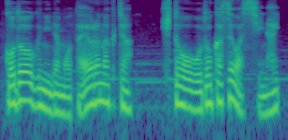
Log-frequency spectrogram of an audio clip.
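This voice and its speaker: Calm, clever young detective boy. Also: very deep voice, moderate pace, faint music behind. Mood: confident, reasoning. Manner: easygoing, confident deduction. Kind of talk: Japanese anime game voice acting.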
